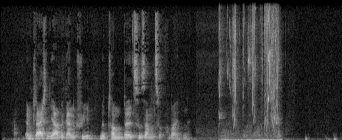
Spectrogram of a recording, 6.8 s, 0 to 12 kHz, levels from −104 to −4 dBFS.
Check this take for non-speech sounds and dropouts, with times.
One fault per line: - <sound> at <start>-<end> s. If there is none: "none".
- squeak at 4.4-5.7 s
